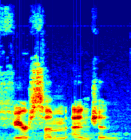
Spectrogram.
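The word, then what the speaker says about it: Feersum Endjinn: Yeah, this one's called Fearsome Engine. Okay. But it's spelled all weird, like Feersum.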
